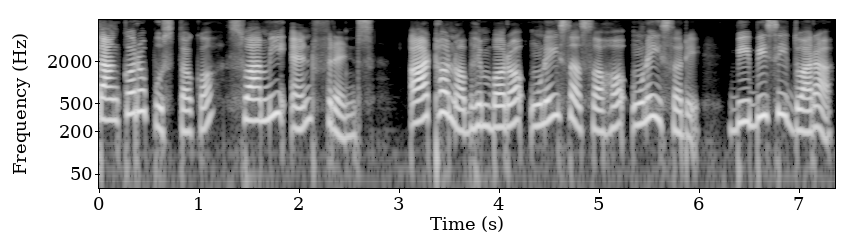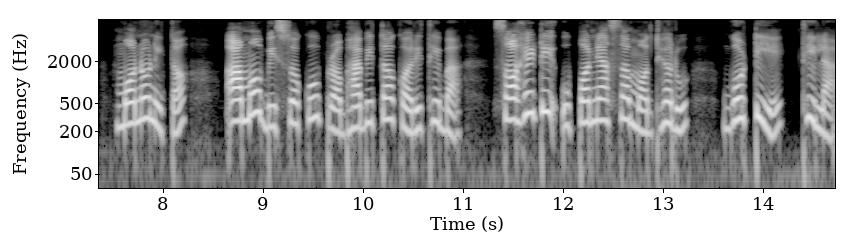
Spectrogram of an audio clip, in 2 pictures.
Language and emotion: Odia, neutral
